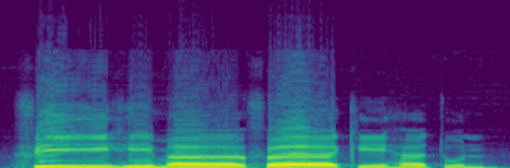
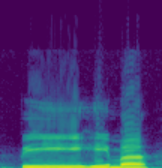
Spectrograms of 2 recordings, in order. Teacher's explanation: fa memiliki salah satu sifat hamz yang dimana ketika melafalkannya harus mengalirkan nafasnya. Dan teman-teman tidak boleh menggunakan huruf P, ya, jangan dibaca dengan pihima. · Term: hams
